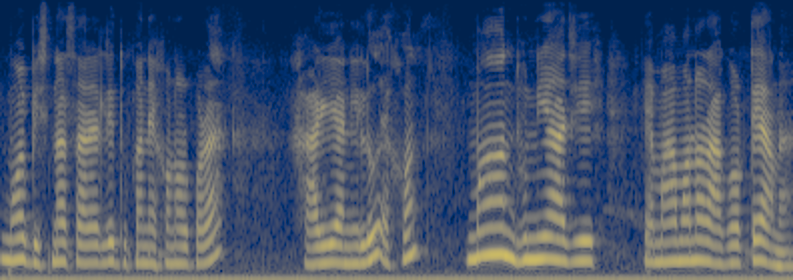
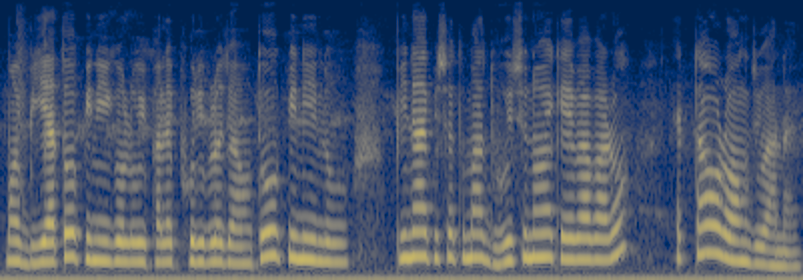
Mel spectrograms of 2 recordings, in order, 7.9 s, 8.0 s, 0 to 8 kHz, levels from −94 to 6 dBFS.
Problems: background sounds at intervals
